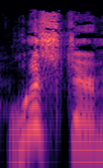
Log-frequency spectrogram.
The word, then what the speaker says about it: Worcester: March 25th and 26th, he's at the Comedy Addict in Worcester, I think is actually Worcester. Pronounced. Yeah. – Worcester, Mass.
